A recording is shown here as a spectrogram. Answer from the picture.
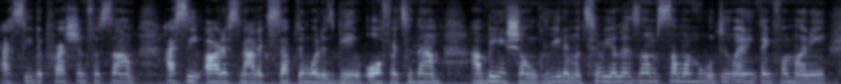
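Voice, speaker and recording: A woman with a New York accent talks at a fairly quick pace. Room echo is audible, and there is noticeable background noise. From New York City (Bronx), born in the Caribbean. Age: 40s. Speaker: tarot reader. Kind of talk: tarot reading monologue. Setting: indoors by an open window. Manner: casual, conversational.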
